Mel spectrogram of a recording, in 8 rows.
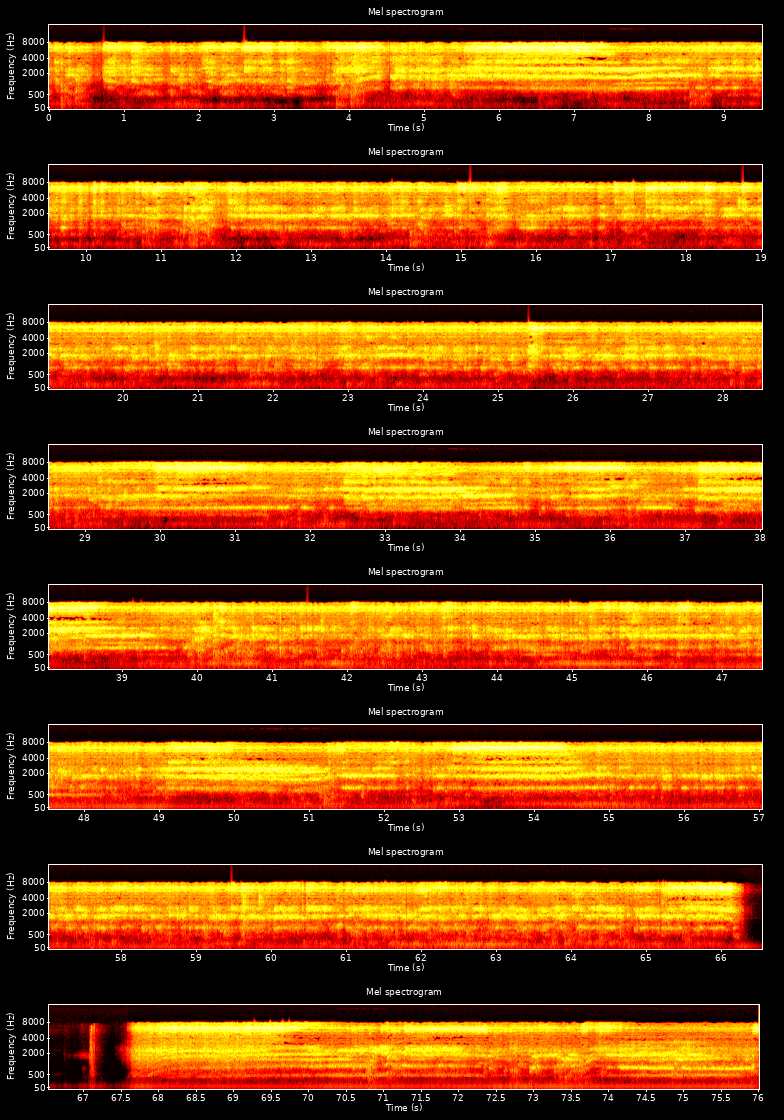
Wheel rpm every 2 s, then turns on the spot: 170, 170, 220, 230, 230, 230, 240, 230, 230, 230, 230, 230, 230, 230, 230, 230, 230, 230, 220, 230, 230, 230, 230, 230, 230, 220, 230, 230, 230, 230, 230, 230, 220, 50, 120, 130, 120, 120.
none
